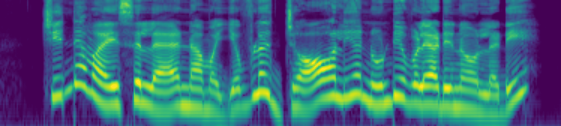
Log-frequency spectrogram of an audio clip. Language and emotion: Tamil, happy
